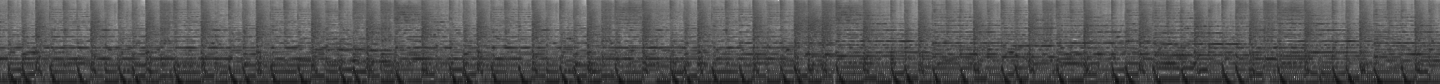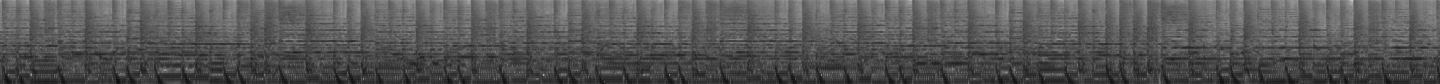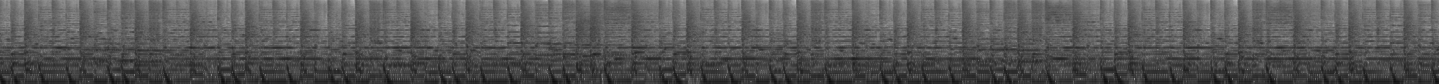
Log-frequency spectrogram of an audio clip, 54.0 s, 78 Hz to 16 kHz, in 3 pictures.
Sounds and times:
Music: 0.0s - 53.9s.

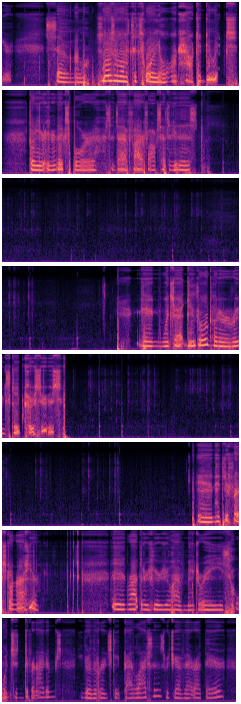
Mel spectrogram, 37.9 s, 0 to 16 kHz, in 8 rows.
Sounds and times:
Speech: 0.0s - 8.9s, 16.6s - 20.3s, 27.4s - 29.2s, 30.6s - 37.7s.

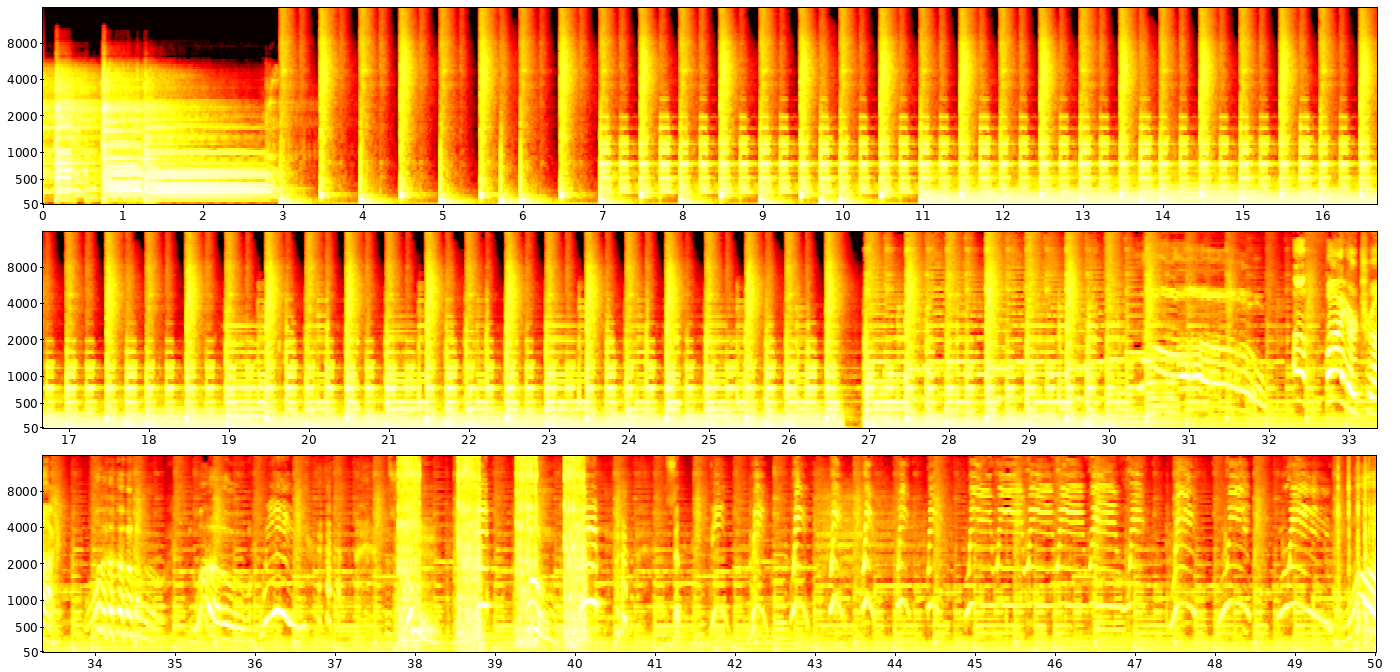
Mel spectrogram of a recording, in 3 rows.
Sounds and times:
Music for children: 7.0s - 18.2s, 25.5s - 50.0s
Child speech, kid speaking: 30.3s - 34.1s, 35.2s - 36.8s, 37.8s - 38.3s, 39.4s - 39.8s, 41.2s - 42.4s, 45.9s - 50.0s.

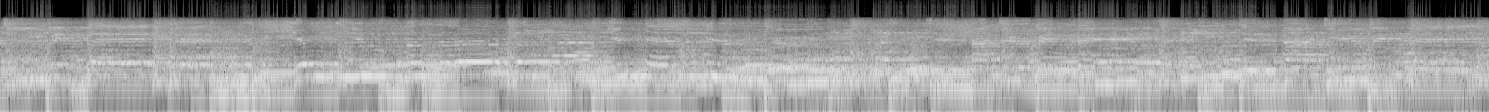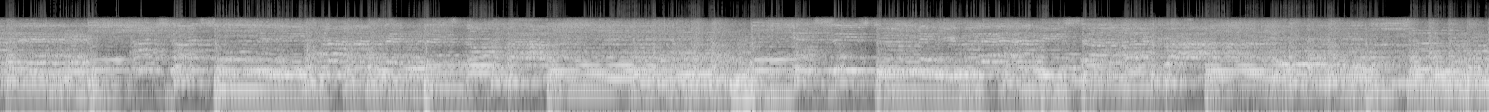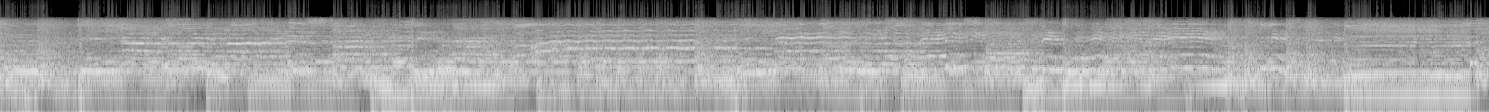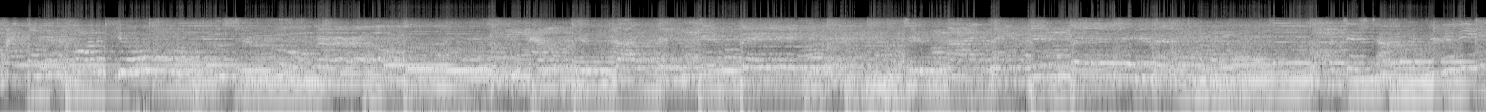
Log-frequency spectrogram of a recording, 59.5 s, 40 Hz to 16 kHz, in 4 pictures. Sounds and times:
Male singing: 0.0s - 20.6s, 22.6s - 28.3s, 29.0s - 43.2s, 44.4s - 59.5s
Choir: 0.0s - 43.1s, 44.1s - 59.5s.

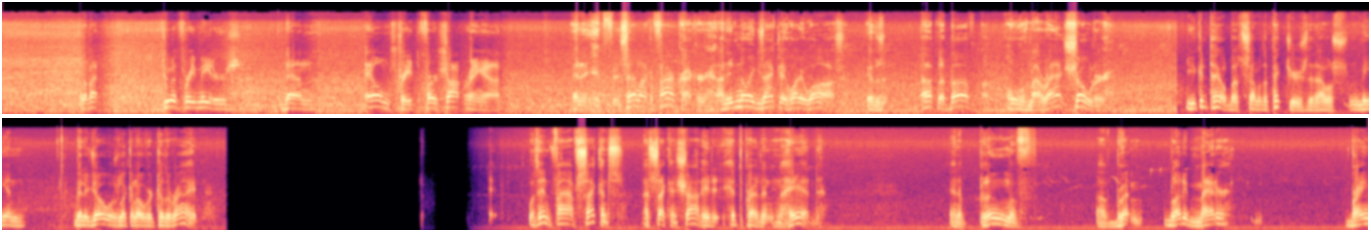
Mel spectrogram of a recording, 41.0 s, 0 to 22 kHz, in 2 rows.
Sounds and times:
Speech: 1.2s - 1.5s, 2.4s - 3.6s, 4.2s - 4.7s, 5.4s - 7.5s, 8.6s - 16.7s, 17.8s - 23.6s, 27.8s - 32.9s, 34.7s - 36.1s, 36.9s - 39.4s, 40.7s - 40.9s.

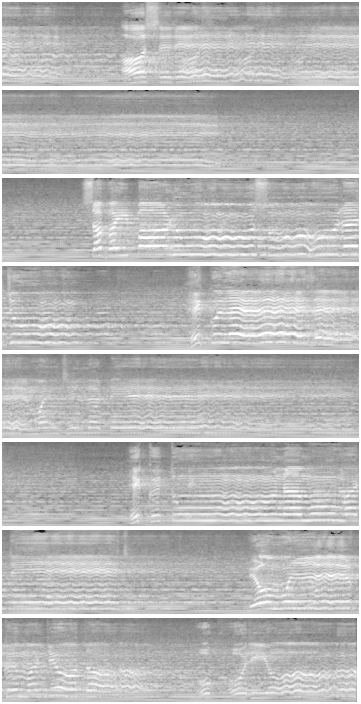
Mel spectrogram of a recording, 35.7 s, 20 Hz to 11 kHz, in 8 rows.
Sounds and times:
Music: 0.0s - 35.6s.

